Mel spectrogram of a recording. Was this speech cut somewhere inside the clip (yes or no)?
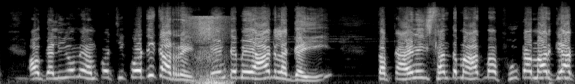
yes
